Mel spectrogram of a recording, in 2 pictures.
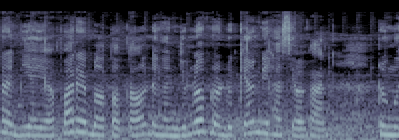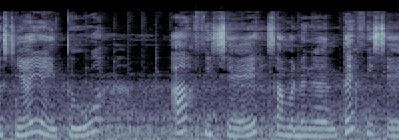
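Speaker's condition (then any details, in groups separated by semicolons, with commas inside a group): No condition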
